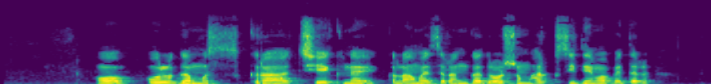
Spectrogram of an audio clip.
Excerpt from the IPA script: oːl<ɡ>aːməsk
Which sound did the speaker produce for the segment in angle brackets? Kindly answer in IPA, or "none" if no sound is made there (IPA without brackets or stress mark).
ɡ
